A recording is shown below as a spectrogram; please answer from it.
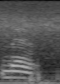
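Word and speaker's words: mille: So E is silent.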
